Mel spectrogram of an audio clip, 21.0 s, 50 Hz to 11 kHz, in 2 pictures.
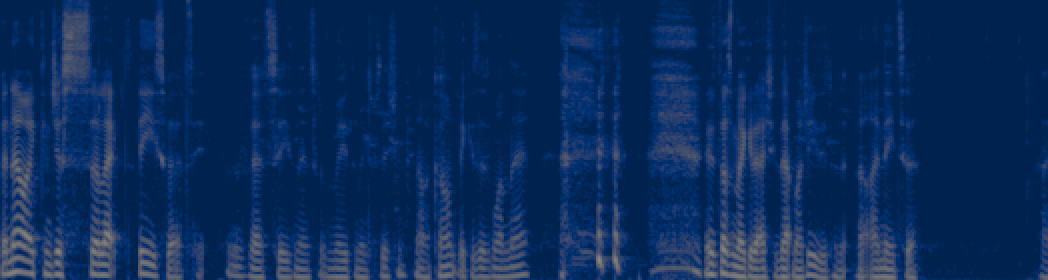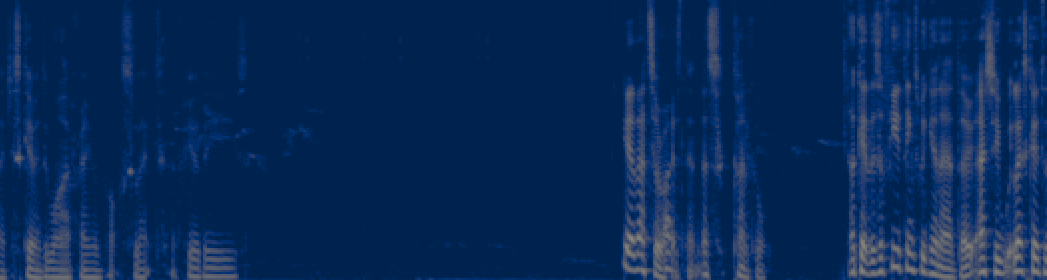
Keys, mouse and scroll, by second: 1.0 click, 1.8 g, 3.2 middle click, 3.9 ctrl+z, 5.7 click, 6.1 middle click, 7.1 click, 7.3 middle click, 8.1 g, 9.8 click, 9.9 g, 11.7 click, 11.8 g, 14.1 click, 14.3 g, 16.5-19.4 middle drag, 19.4 Tab.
